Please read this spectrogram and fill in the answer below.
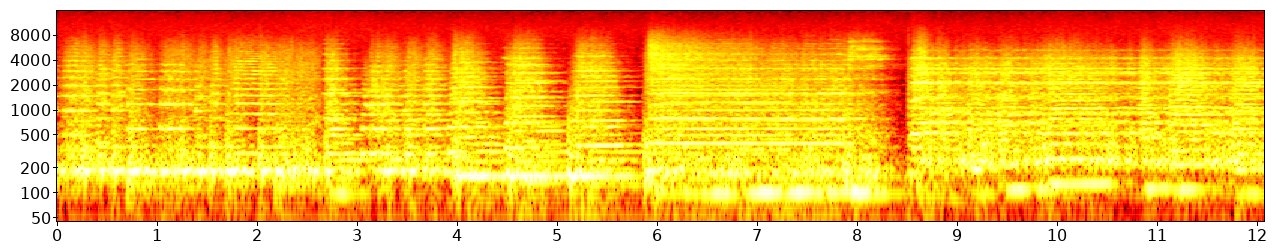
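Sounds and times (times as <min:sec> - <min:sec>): brass-led orchestral theme music: 0:00.0 - 0:12.0.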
